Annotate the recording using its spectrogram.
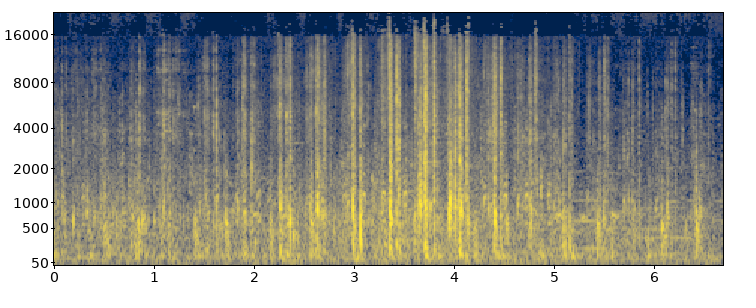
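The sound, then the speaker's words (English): Horses' hooves clip-clop in a steady, repeated rhythm on a hard surface, the sharp hoofbeats growing louder as the horses are brought closer and then easing slightly toward the end. “I bring the horses closer.”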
